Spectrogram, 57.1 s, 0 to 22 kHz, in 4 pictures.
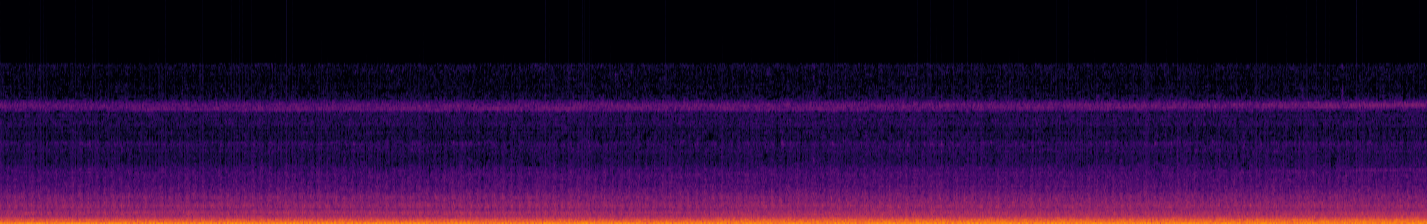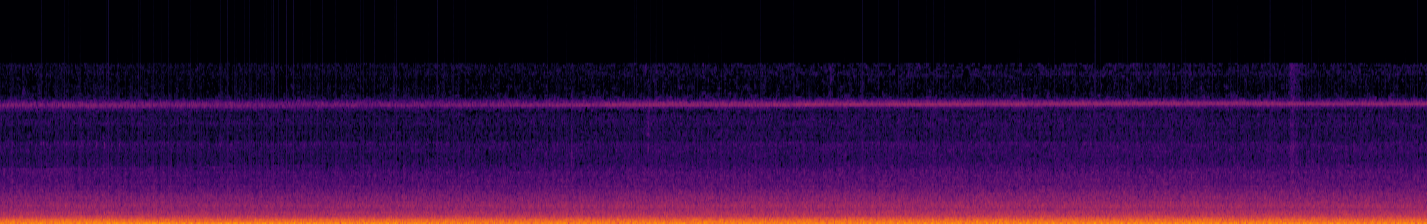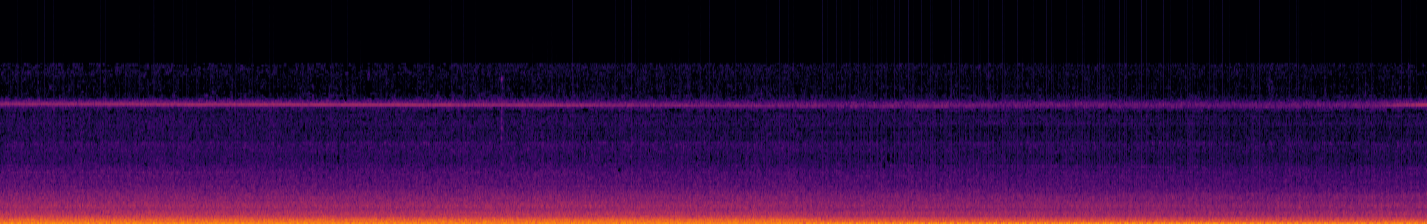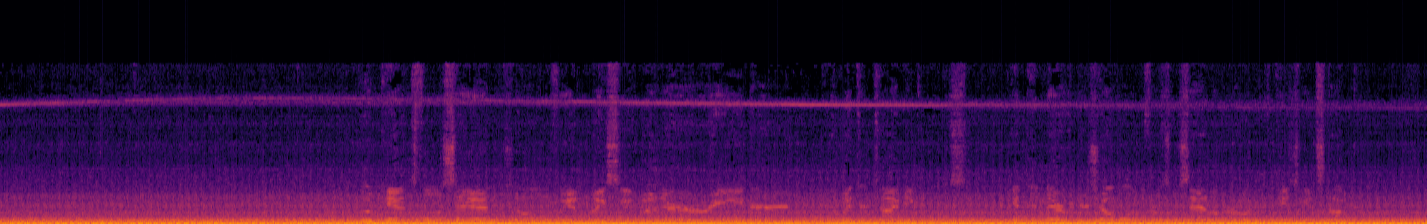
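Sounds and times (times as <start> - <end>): truck engine and tyres droning: 0.0 - 57.0.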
